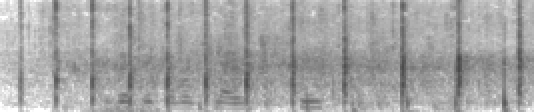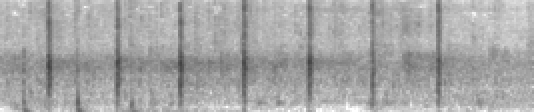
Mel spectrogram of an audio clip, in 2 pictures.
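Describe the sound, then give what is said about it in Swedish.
An author-talk audience claps for the moderators as they step up onto the stage, together in a steady, even rhythm, about four sharp claps per second, moderately loud, with a faint murmur of voices underneath. “Så ge dem en varm applåd när de nu steppar upp på scenen.”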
